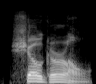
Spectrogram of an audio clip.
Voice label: "showgirl", American

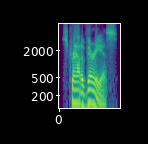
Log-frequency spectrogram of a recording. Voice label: "Stradivarius", American

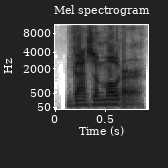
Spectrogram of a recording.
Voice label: "vasomotor", American

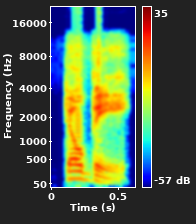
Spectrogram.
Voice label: "dhobi", American

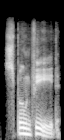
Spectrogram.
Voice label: "spoonfeed", American

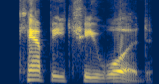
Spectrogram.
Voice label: "Campeachy wood", American

